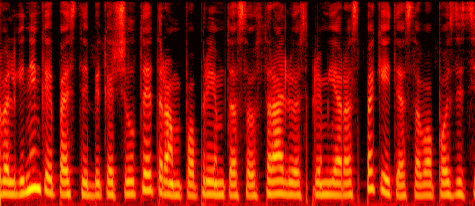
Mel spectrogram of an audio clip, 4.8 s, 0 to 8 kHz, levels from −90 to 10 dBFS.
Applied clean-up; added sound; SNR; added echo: none; none; none; none.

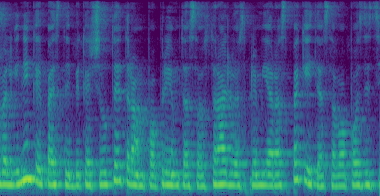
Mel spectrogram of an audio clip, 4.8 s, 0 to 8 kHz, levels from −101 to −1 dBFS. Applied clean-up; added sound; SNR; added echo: none; none; none; reverberation time 0.5 s.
